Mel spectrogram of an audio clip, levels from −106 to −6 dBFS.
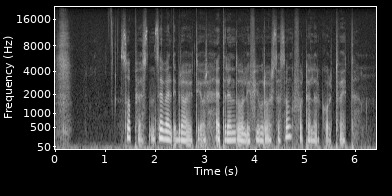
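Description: Speech recording with no audible technical faults anywhere.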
